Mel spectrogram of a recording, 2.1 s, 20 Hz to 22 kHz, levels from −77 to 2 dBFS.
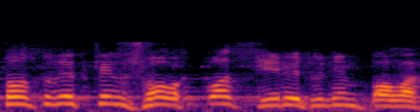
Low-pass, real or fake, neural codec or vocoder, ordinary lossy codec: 5.4 kHz; fake; codec, 32 kHz, 1.9 kbps, SNAC; AAC, 32 kbps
